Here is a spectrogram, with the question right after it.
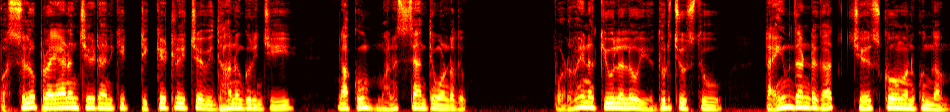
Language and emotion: Telugu, fearful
